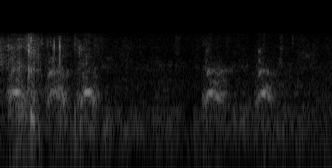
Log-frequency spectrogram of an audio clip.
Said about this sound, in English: Dang, now Rob got dogs in the background.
